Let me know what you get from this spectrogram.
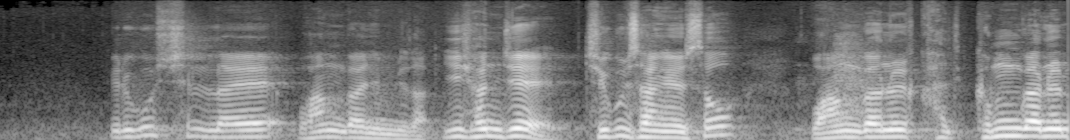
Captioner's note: speaking in Korean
